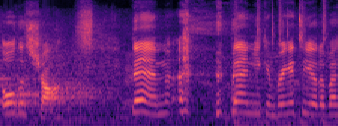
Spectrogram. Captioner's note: laughs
